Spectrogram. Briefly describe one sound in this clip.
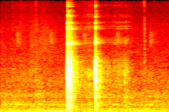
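A plate clatters as it is set down on a counter.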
